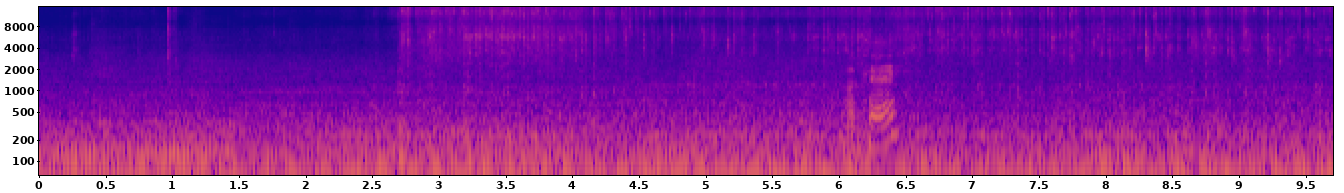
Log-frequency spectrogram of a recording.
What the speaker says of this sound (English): now we hear the water pump going.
